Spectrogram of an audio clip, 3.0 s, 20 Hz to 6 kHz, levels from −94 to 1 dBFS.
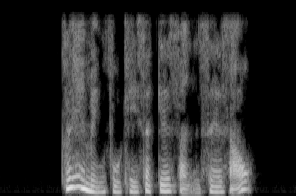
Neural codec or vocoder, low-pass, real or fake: vocoder, 22.05 kHz, 80 mel bands, Vocos; 5.4 kHz; fake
